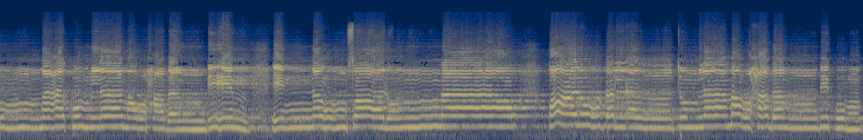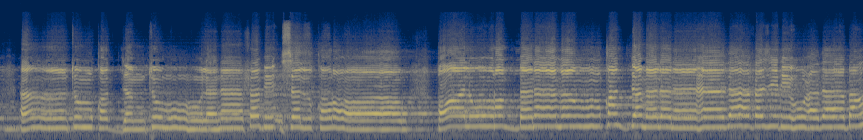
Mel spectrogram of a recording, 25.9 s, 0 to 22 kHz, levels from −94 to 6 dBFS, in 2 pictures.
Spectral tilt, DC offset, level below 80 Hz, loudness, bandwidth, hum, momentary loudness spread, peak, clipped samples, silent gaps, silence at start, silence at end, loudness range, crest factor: -2 dB/octave; under 0.1%; -64 dBFS; -20 LUFS; 13.5 kHz; none; 7 LU; -8 dBFS; under 0.1%; none; 0 s; 0 s; 4 LU; 14 dB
